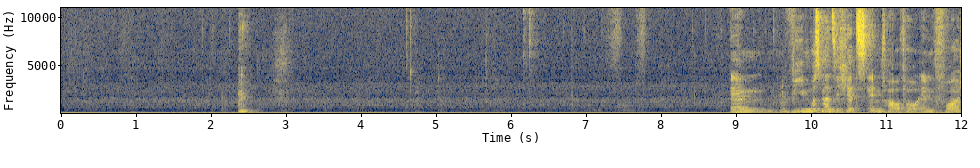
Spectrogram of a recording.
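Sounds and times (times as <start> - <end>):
background hiss: 0.0 - 12.0
faint computer mouse clicks: 5.6 - 6.4.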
